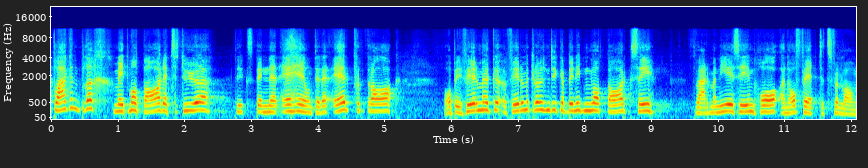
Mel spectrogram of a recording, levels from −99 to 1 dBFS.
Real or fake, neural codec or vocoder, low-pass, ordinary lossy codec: fake; codec, 16 kHz in and 24 kHz out, 0.6 kbps, FocalCodec, streaming, 4096 codes; 10.8 kHz; MP3, 96 kbps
